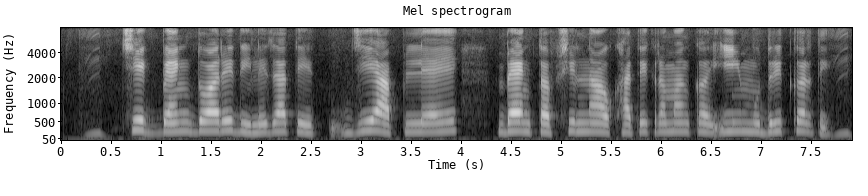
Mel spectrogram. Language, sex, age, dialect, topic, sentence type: Marathi, female, 25-30, Varhadi, banking, statement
